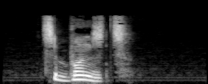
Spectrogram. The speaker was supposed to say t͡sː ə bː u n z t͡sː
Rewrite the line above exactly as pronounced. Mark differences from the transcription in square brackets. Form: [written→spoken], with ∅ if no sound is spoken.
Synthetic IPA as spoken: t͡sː ə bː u n z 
